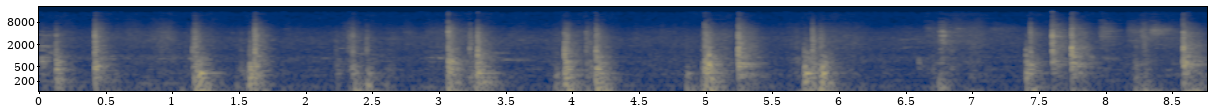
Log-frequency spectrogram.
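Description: Bread dough being kneaded by hand in a large plastic basin: repeated dull thumps as the dough is pushed, folded and pressed against the bottom and side of the tub, irregular and often in pairs.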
